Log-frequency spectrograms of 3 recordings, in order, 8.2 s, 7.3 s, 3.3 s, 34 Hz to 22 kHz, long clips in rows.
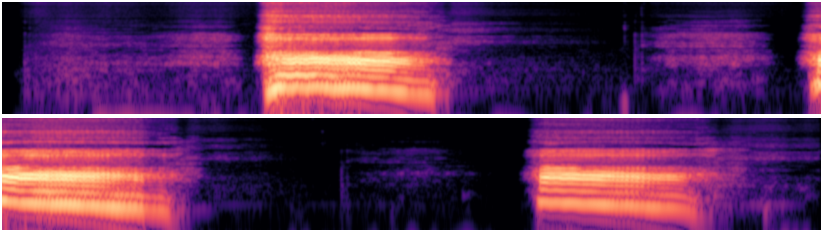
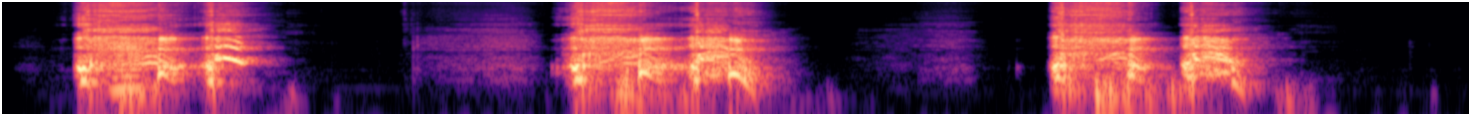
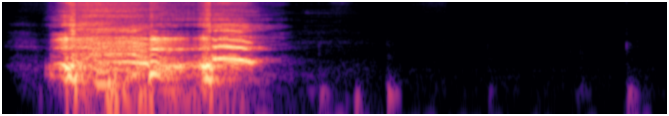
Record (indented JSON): {
  "exhalation_length": "8.2 s",
  "exhalation_amplitude": 32767,
  "exhalation_signal_mean_std_ratio": 0.41,
  "three_cough_length": "7.3 s",
  "three_cough_amplitude": 32767,
  "three_cough_signal_mean_std_ratio": 0.48,
  "cough_length": "3.3 s",
  "cough_amplitude": 32767,
  "cough_signal_mean_std_ratio": 0.44,
  "survey_phase": "beta (2021-08-13 to 2022-03-07)",
  "age": "45-64",
  "gender": "Male",
  "wearing_mask": "No",
  "symptom_none": true,
  "smoker_status": "Never smoked",
  "respiratory_condition_asthma": false,
  "respiratory_condition_other": false,
  "recruitment_source": "REACT",
  "submission_delay": "1 day",
  "covid_test_result": "Negative",
  "covid_test_method": "RT-qPCR"
}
